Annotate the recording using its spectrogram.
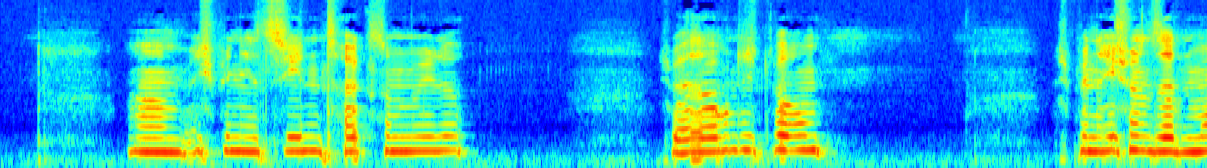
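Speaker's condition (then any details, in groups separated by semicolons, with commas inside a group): Spasticity from birth; multiple sclerosis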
